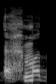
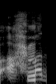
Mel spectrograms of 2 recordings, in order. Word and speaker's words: احمد: کہہ رہے ہیں کہ احمد نام درست تلفظ اردو اور عربی میں کیا ہے؟ عربی میں تو احمد ہے، اردو میں بھی احمد ہے، احمد بھی ٹھیک ہے، اردو میں احمد بھی ٹھیک ہے.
